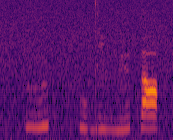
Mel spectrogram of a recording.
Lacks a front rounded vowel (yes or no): no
